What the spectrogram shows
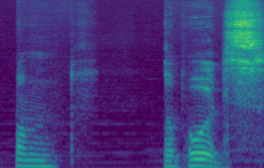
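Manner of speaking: touch of disdain, slightly distasteful. Voicing a follower of Helm greeting a player: with a little distaste. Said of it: "they say it with a little distaste in their mouth".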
